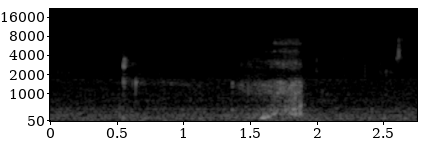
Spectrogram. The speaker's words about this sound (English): It's a strong sip you took there.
